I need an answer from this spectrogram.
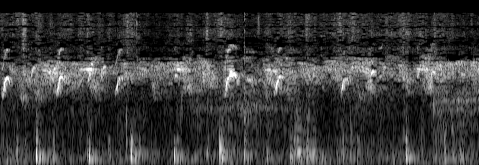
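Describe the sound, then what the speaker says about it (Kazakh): Newly hatched chicks from a new incubator on a poultry farm cheep in rapid, overlapping high peeps, close and continuous, with soft clucking undertones and no talking. "Жаңа инкубаторымнан балапандар шығып бастады бүгін"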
